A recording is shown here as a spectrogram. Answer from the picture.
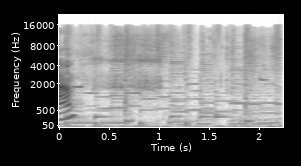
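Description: Quiet background music, with sustained low notes and short melodic notes.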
